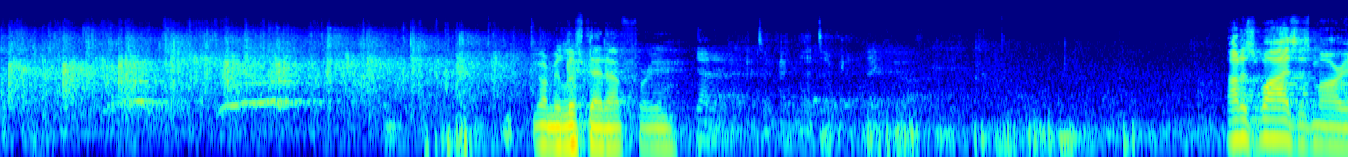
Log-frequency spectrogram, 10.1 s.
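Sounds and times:
audience applause: 0.0 - 4.2
speech: 4.0 - 5.2, 9.2 - 10.1.

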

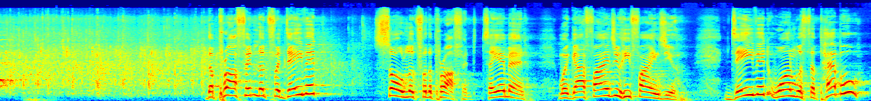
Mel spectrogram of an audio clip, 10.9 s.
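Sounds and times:
audience clapping: 0.0 - 5.4
speech: 2.6 - 10.8.

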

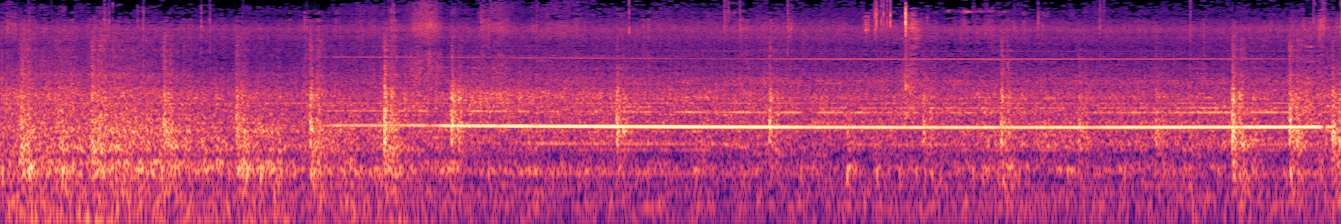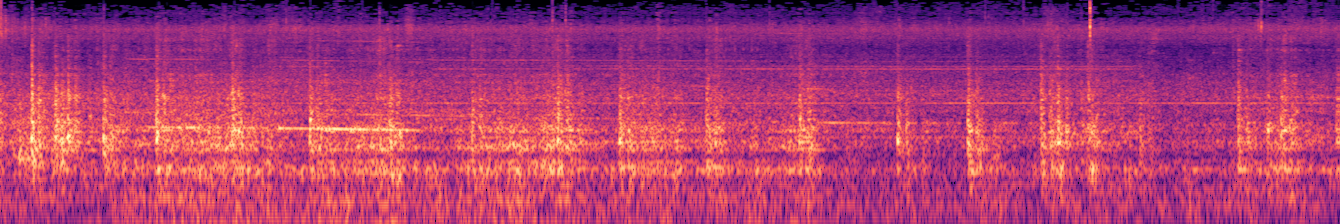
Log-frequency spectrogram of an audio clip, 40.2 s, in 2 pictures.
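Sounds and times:
E261 series Saphir Odoriko train running between Atami and Izukyu-Shimoda: 0.0 - 40.2
clear whining tone: 4.6 - 37.4.

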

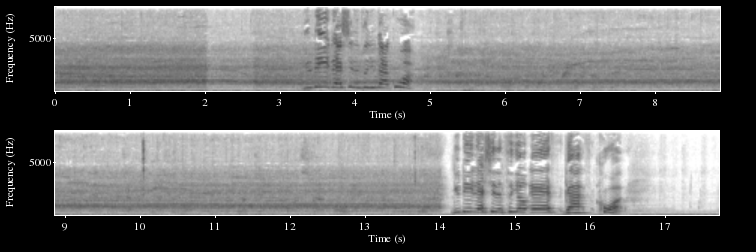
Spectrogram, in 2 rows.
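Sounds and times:
audience applause and cheering: 0.0 - 14.1
speech: 3.4 - 4.9, 14.2 - 16.6.

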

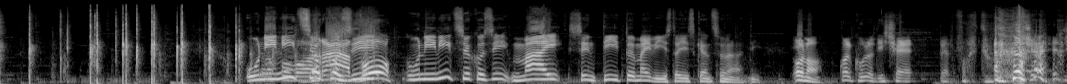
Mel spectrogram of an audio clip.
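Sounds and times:
audience applause: 0.0 - 2.6
speech: 2.5 - 10.6
laughter: 9.8 - 10.6.

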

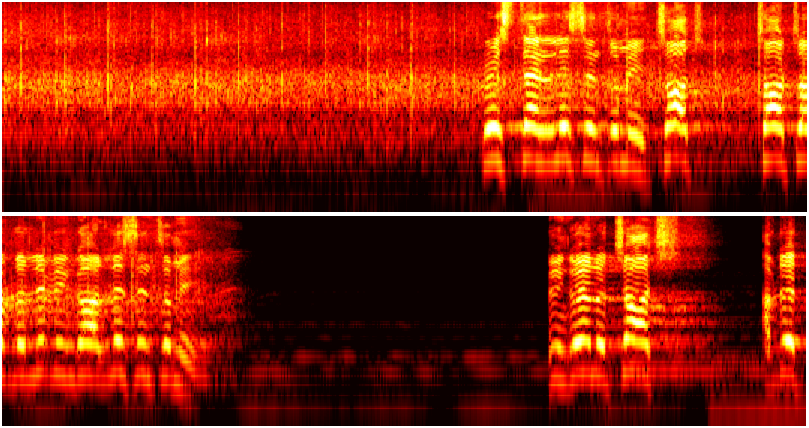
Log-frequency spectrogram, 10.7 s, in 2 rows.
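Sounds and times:
audience applauding: 0.0 - 6.9
speech: 3.2 - 6.8, 9.0 - 10.7.

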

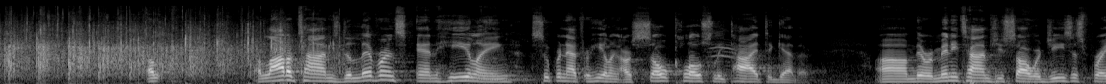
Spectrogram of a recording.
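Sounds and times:
audience clapping: 0.0 - 3.8
speech: 1.5 - 1.8, 2.6 - 8.1, 8.8 - 11.0.

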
